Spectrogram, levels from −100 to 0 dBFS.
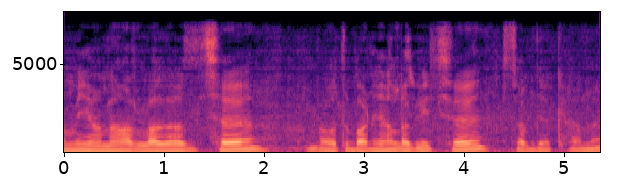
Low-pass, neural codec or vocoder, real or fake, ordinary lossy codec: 7.2 kHz; autoencoder, 48 kHz, 128 numbers a frame, DAC-VAE, trained on Japanese speech; fake; none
